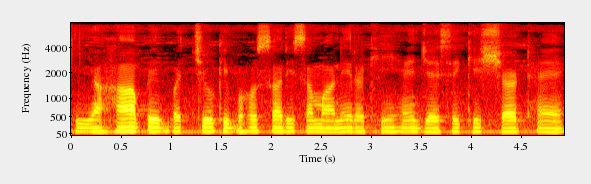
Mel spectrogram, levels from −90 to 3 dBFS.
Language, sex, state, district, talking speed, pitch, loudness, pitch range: Hindi, male, Madhya Pradesh, Umaria, 160 wpm, 105 Hz, -19 LUFS, 100-105 Hz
